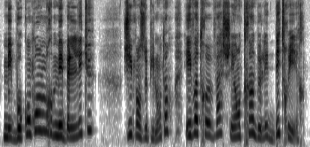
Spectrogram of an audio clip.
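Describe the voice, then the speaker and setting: A sly neighbor, acted out by a woman storyteller, shouting with put-on fury. He gets loud and pitched up in his mock outrage. The recording is close and dry. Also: animated, measured pace, no echo. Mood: mock-furious.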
